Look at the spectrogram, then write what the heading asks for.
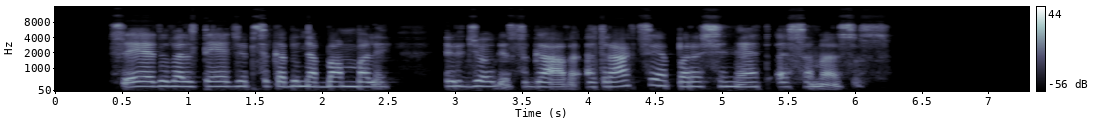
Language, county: Lithuanian, Utena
